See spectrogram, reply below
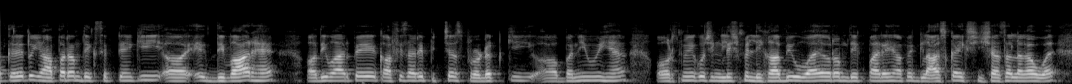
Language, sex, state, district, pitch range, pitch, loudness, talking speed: Hindi, male, Chhattisgarh, Kabirdham, 160-180 Hz, 170 Hz, -20 LUFS, 265 wpm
